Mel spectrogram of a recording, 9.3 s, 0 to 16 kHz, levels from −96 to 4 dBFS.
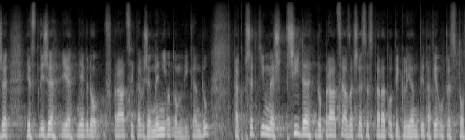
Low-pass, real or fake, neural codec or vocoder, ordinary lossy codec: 14.4 kHz; fake; autoencoder, 48 kHz, 32 numbers a frame, DAC-VAE, trained on Japanese speech; AAC, 48 kbps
